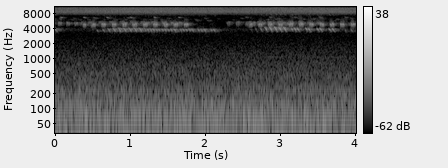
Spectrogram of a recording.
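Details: Autumn insects by fields of ripe rice, ZOOM H1essential recording: rapid bead-like trill pulses for about two seconds, a short gap, then the trill returns, all above an unbroken high steady buzz.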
